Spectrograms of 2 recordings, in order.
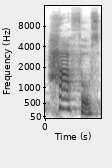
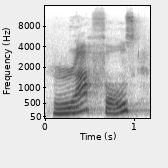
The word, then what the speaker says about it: Ruffles: como Rafa a batatinha eu falei rafas em vez de Ruffles porque no inglês esse R Inicial o som de R tem esse ele é um R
